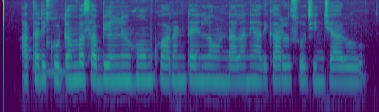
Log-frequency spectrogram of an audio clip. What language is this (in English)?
Telugu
